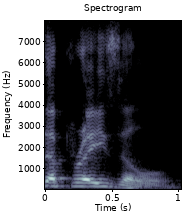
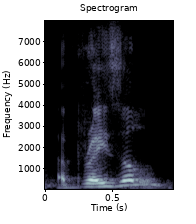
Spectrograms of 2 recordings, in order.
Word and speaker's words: appraisal: the new word is appraisal the stress is in the sec i'm the teacher i'm teaching the new word is appraisal the stress is on the second syllable okay repeat after me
